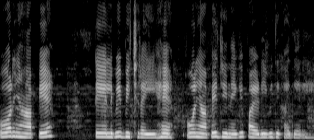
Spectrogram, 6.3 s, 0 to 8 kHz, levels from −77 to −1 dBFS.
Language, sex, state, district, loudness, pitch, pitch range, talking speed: Hindi, female, Uttar Pradesh, Saharanpur, -17 LUFS, 205 Hz, 190-220 Hz, 180 wpm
